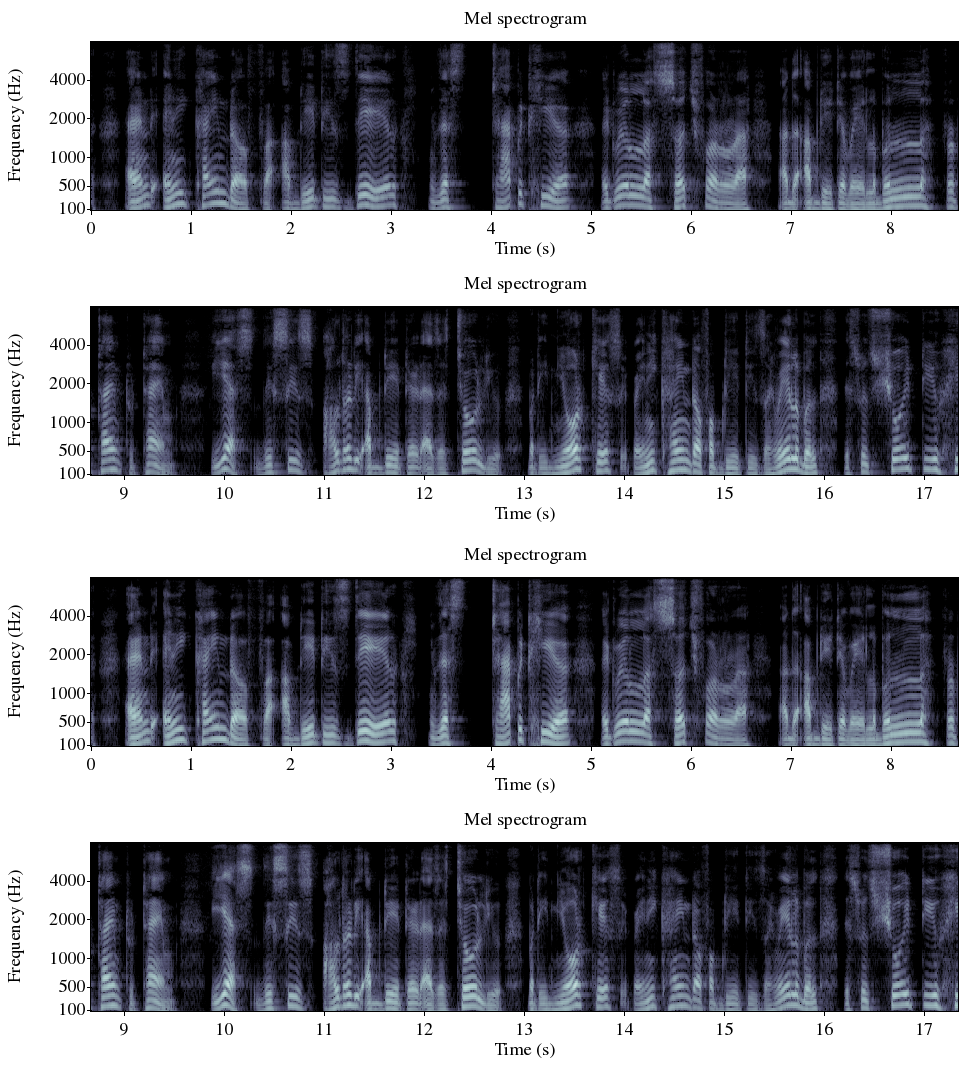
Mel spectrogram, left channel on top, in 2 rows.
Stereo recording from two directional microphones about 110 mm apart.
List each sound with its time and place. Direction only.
0.3 s speech: 25° right (ahead or behind); by 5.2 s 40° right (ahead or behind)
5.2 s speech: 20° right (ahead or behind)
6.3 s speech: 10° left (ahead or behind)
7.0 s speech: 5° right (ahead or behind); by 13.1 s 25° right (ahead or behind)
13.4 s speech: 10° left (ahead or behind)
14.6 s speech: 35° left (ahead or behind)
16.3 s speech: 5° right (ahead or behind)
